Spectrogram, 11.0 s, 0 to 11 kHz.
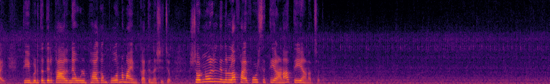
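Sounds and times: engine low rumble: 0:00.0 - 0:11.0
faint steady hum: 0:00.0 - 0:11.0.

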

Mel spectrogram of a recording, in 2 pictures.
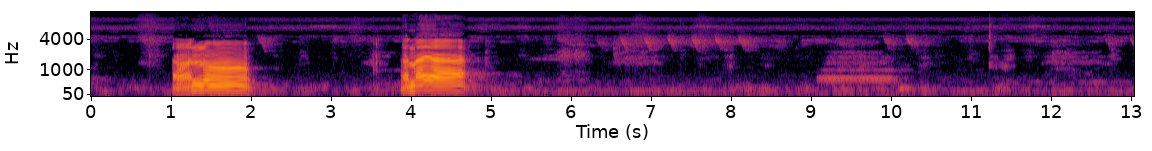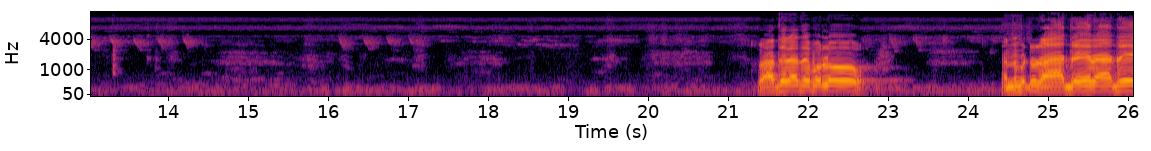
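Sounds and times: small birds chirping: 0:00.0 - 0:26.0
short steady-pitched tone: 0:09.1 - 0:10.3.

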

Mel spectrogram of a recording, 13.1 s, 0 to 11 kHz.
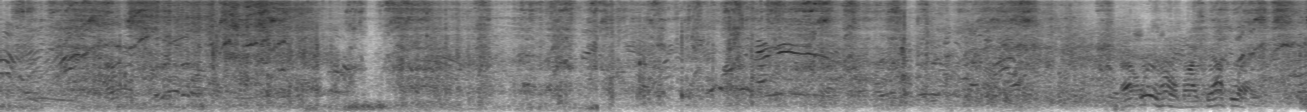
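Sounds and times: crowd chatter: 0:00.0 - 0:13.0
toy truck driving over gravel: 0:00.0 - 0:13.0.

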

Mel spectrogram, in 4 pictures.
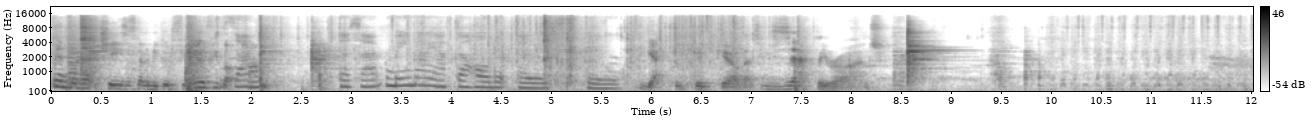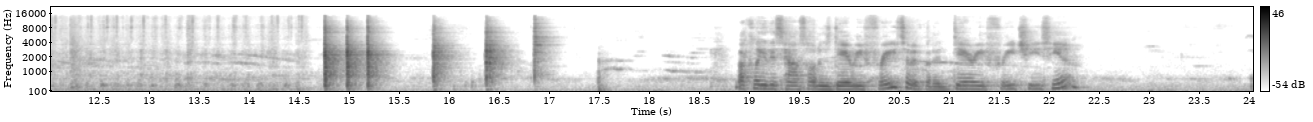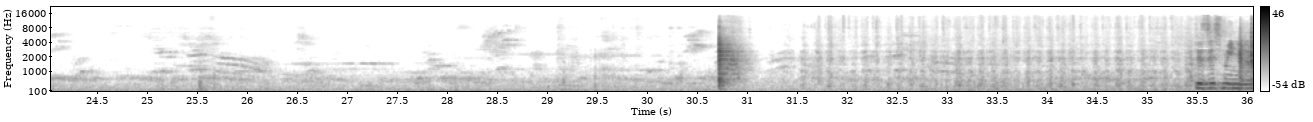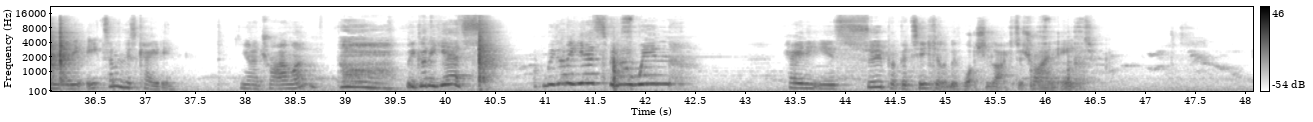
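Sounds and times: cheese grater scraping: 0:09.5 - 0:14.6, 0:31.5 - 0:35.9.

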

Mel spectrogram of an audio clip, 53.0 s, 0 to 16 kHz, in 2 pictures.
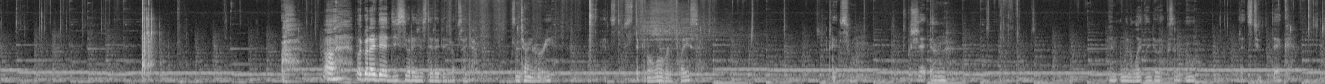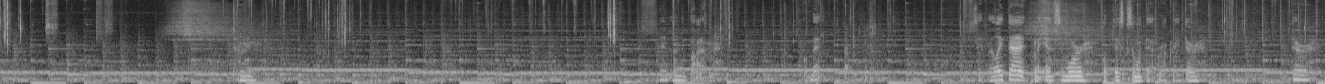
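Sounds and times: background music with held notes: 0:00.0 - 0:53.0
cloth dabbing on paper: 0:09.0 - 0:11.6, 0:28.4 - 0:28.8, 0:35.5 - 0:44.4, 0:45.7 - 0:53.0.

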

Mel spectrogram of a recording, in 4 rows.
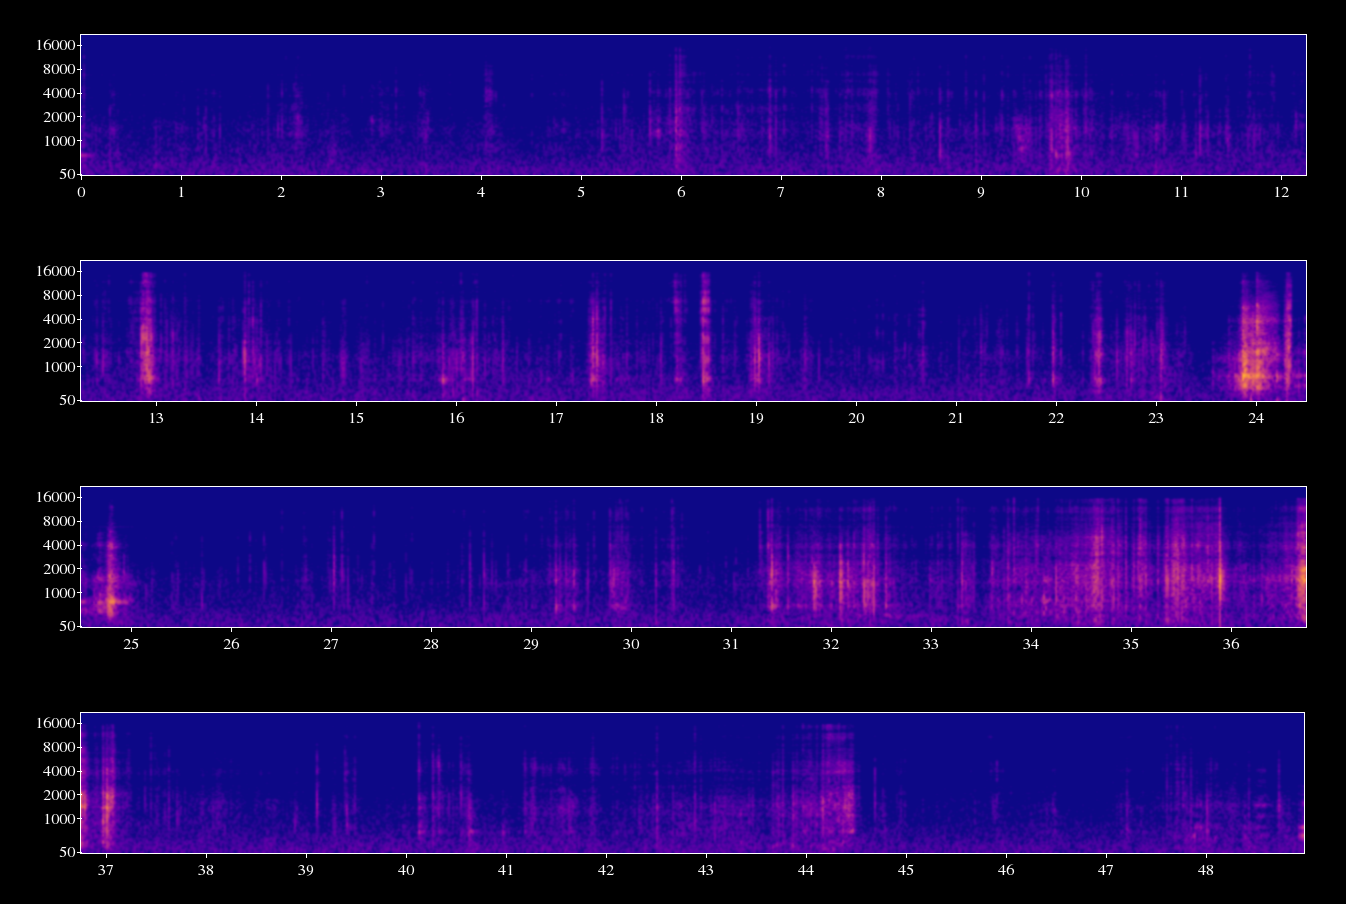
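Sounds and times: tape crumpling in hand: 0:04.7 - 0:38.4, 0:40.1 - 0:45.0, 0:47.1 - 0:48.9
masking tape ripping off: 0:31.2 - 0:37.6, 0:42.3 - 0:44.6.

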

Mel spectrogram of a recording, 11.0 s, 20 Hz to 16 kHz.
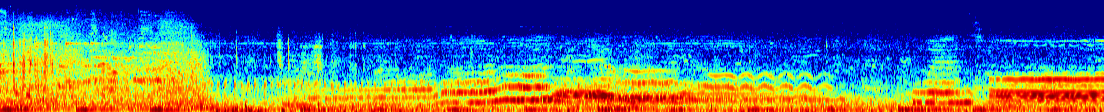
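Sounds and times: women singing a cappella harmony: 0:02.8 - 0:11.0.

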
